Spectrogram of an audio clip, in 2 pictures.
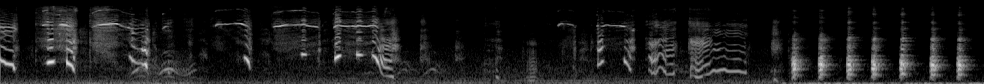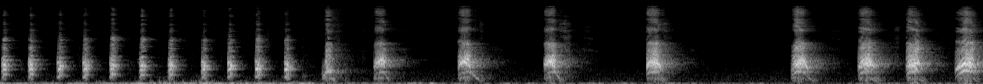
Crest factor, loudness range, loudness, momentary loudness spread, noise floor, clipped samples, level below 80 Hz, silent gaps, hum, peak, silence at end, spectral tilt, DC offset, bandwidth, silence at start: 20 dB; 8 LU; -20 LUFS; 18 LU; -52 dBFS; under 0.1%; -44 dBFS; none; none; -2 dBFS; 0 s; 0 dB/octave; under 0.1%; 16.5 kHz; 0 s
